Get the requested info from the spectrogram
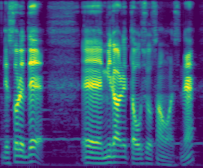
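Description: A man with a Hakata dialect informally telling a bedtime folktale in a folksy, conversational way with halting phrases. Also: low voice, lively intonation, pushed and bright, soft background music. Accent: Hakata, Japan. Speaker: storyteller.

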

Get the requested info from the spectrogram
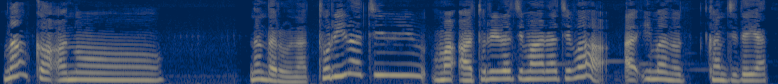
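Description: A woman's voice: on the high side, lively intonation, unhurried, a bit bright, no echo. A woman hosting a casual live audio stream, reading out listener comments and replying in a polite, agreeable way with frequent little murmurs of acknowledgement. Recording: music playing behind the voice. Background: background music.

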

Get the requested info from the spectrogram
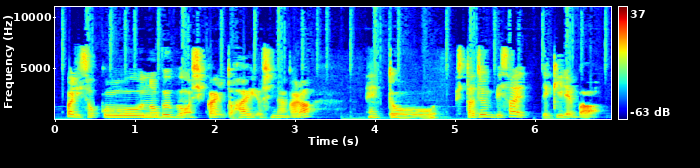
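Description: Podcast assistant, woman, composed and courteous, husky delivery on a slightly muffled recording. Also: fairly low pitch. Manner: calm, composed tone. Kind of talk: polite conversational replies. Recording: dull lo-fi sound with music.

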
